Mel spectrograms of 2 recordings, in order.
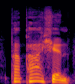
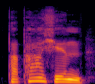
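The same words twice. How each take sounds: First: Put-on higher child's plea falling off; pleading child. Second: A hint of a small daughter tugging, higher; pleading child. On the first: Little daughter pleading with her father again, higher. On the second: Little daughter tugging her father's coat, mildly pleading. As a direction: coax him gently. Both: A narrator's reading. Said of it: "Athalie zupfte ihn am Rock".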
